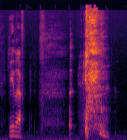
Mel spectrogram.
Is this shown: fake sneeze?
yes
